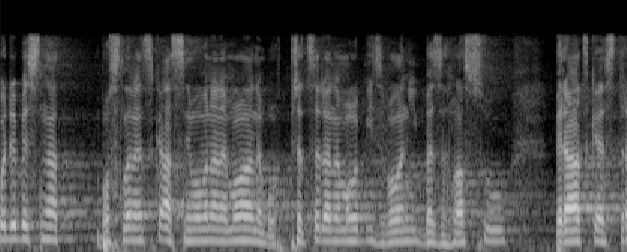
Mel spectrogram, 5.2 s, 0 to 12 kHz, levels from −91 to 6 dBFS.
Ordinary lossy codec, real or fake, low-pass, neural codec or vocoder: MP3, 96 kbps; real; 7.2 kHz; none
